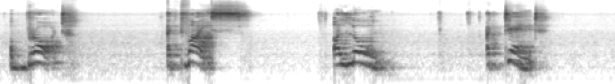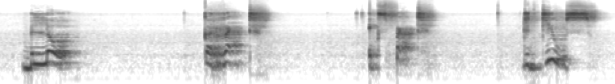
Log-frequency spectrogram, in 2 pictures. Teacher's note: Next rule is words with weak prefixes are stressed on the root of the word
